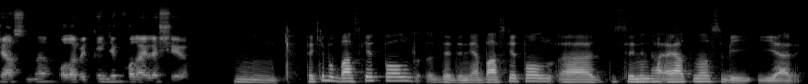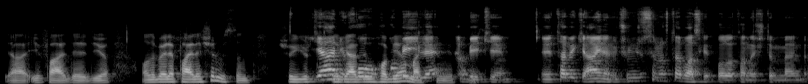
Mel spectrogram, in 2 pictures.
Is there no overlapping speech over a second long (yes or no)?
no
